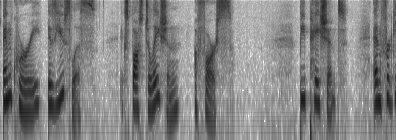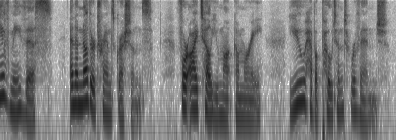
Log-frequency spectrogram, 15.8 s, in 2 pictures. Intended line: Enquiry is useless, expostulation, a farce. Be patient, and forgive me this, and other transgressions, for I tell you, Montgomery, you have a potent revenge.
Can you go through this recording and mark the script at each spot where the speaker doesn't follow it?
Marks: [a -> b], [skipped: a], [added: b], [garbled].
Enquiry is useless, expostulation, a farce. Be patient, and forgive me this, and [other -> another] transgressions, for I tell you, Montgomery, you have a potent revenge.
